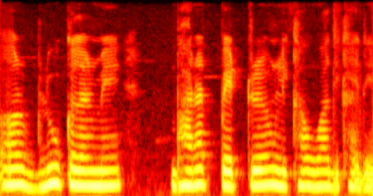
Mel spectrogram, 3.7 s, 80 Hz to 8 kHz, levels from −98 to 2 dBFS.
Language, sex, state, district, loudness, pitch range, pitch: Hindi, female, Karnataka, Bangalore, -14 LUFS, 180-195 Hz, 185 Hz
